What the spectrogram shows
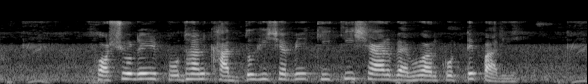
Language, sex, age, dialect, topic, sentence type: Bengali, female, 60-100, Northern/Varendri, agriculture, question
